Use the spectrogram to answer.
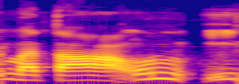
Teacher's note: یہاں پہ ہم نے غنہ نہیں کرنا کیونکہ حمزہ جو ہے وہ حرف ہلکی میں سے آ جائے گا · لام کے اوپر کھڑا زبر ہے، ایک الف کے برابر کھینچ کے ادا کریں گے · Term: اظہار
